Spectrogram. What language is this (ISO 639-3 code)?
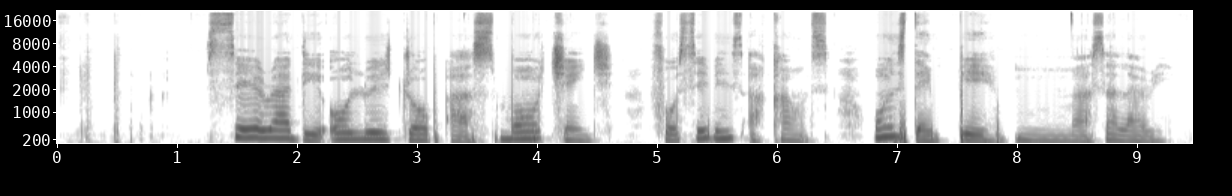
pcm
